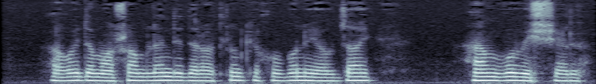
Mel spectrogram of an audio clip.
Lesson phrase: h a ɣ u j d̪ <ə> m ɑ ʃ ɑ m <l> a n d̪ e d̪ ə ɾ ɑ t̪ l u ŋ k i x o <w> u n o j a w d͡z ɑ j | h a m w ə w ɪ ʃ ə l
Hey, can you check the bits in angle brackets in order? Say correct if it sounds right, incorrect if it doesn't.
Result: correct, correct, incorrect: b

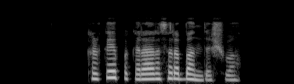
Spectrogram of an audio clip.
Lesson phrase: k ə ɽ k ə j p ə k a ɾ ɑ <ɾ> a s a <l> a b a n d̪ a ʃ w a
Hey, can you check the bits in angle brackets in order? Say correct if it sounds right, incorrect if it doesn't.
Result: correct, incorrect: ɾ

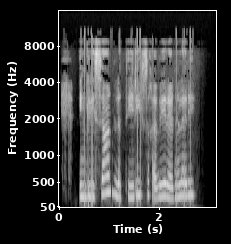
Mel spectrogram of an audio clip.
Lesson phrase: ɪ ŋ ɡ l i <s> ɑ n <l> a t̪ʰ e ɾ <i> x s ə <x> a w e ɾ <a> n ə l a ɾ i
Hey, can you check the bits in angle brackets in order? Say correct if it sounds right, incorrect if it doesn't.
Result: correct, correct, correct, correct, correct

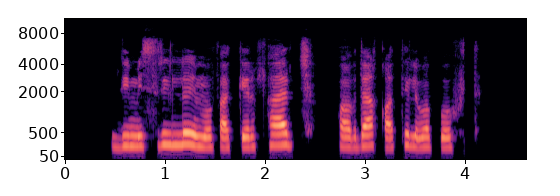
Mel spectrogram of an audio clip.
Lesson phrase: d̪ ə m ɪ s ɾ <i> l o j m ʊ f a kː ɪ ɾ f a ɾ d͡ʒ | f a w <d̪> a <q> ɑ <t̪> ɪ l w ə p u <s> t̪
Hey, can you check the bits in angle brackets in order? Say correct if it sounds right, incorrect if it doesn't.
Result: correct, correct, correct, correct, incorrect: x

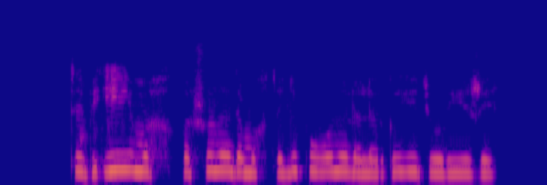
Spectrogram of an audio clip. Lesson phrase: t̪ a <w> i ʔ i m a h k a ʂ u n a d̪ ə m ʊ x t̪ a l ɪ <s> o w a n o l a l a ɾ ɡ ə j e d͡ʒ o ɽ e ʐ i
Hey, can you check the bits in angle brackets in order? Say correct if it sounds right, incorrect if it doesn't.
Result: incorrect: b, incorrect: f

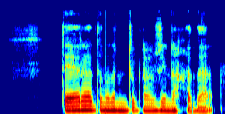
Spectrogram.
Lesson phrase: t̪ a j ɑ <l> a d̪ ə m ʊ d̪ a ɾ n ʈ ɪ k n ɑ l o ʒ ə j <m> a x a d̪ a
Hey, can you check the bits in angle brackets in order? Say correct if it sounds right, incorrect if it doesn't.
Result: incorrect: ɾ, incorrect: n

